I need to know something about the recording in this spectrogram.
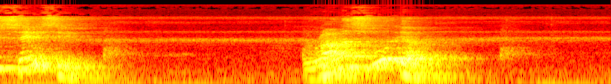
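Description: A man speaks calmly and with animation close by.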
